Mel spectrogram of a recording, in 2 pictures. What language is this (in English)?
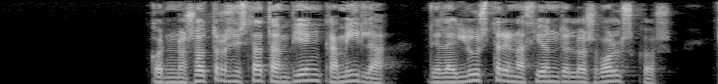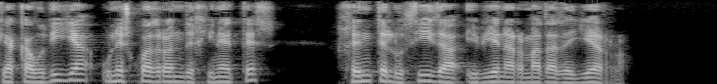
Spanish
